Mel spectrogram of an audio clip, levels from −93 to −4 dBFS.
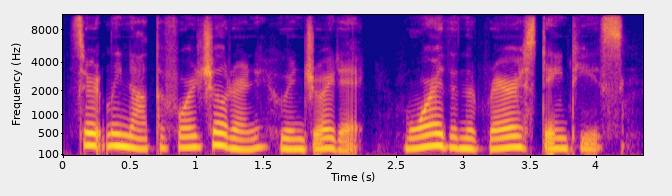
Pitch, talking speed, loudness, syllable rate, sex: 205 Hz, 180 wpm, -16 LUFS, 4.9 syllables/s, female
